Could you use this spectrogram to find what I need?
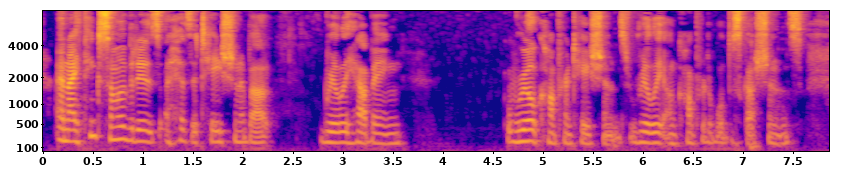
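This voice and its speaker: Vocal fry in an American accent at a moderate pace, on a very clean recording with a silent background. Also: woman, fairly low pitch for a woman, ordinary pitch variation. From Southern California. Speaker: history professor. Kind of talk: interview conversation.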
